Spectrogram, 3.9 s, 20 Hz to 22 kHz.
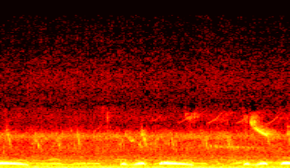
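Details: Spotted dove set out as a ground decoy for a rival, recorded 24 January 2565 (Thai calendar). It gives soft bubbling double coos and a long sliding coo with quiet gaps between phrases. Faint bird whistles sound in the background.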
